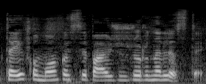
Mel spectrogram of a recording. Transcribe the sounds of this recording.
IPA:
ˈtɐɪ koː ˈmoːkoːsʲɪ ˈpɑːʋʲɪʒʲʊɪ ʒʊrnɐˈlʲɪstɐɪ

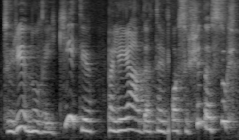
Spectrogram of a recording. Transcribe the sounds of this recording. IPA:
tʊˈrʲɪ nʊlˠɐɪˈkʲiːtʲɪ pɐˈlʲɛɪ ˈɑːdɐtɐ oː sʊ ˈʃʲɪtɐ sʊk

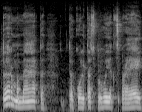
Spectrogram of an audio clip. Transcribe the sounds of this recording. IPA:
ˈpʲɪrmɐ ˈmʲæːtɐ tɐ koːlʲ tɐs ˈpruɔjɛkts prɐˈɛj

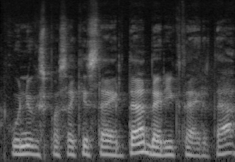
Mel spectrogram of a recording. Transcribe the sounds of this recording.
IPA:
ˈkuːnʲɪks pɐsɐˈkʲiːs ˈtɑː ɪr ˈtɑː dɐˈrʲiːk ˈtɑː ɪr ˈtɑː

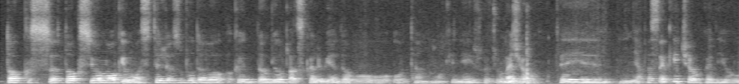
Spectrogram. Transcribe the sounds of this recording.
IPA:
ˈtoːks ˈtoːks joː ˈmoːkʲɪmoː ˈsʲtʲɪlʲʊs ˈbuːdɐʋoː kɐɪp dɐʊˈɡʲɛʊ ˈpɐts kɐlʲˈbʲeːdɐʋoː ˈoː oː ˈtʲɛn moːkʲɪˈnʲɛɪ ʒoːˈd͡ʒʲʊ mɐˈʒʲɛʊ ˈtɐɪ nʲɛpɐsɐˈkʲiːt͡ʃʲɛʊ kɐt ˈjɛʊ

